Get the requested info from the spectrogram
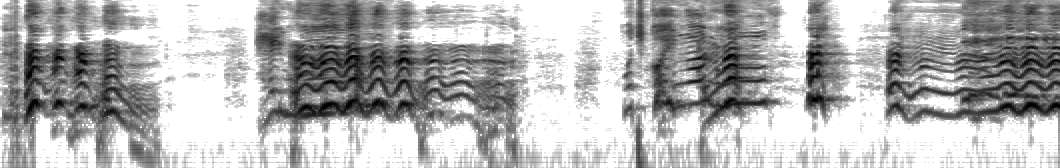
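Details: Siberian Husky producing loud, drawn-out, wobbling howl-like 'talking' calls in three main bursts separated by brief silences. The pitch warbles up and down repeatedly within each burst, with rich harmonic tones.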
